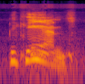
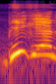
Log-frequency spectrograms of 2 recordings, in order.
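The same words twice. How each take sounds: First: The first syllable does not sound like 'pee'. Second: The first syllable sounds like 'pee'. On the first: The speaker calls it right. "That's the correct pronunciation for it" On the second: The speaker calls it wrong. "pecans are when you pee in cans"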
